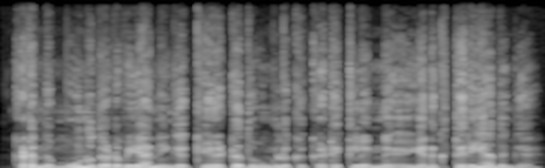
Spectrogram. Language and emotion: Tamil, surprised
